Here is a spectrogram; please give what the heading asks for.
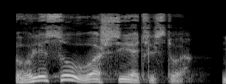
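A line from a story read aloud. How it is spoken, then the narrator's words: Miserable voice. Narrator (Russian): несчастным голосом ответил Игнат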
